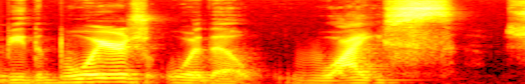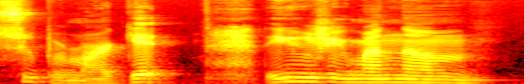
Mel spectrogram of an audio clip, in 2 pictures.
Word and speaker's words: Weis: they us them and wises Weiss Supermarket people around here say wise but it's pronounced Weiss supermarkets um they get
